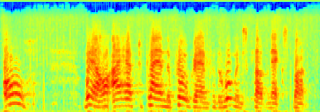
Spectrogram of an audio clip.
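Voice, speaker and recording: A woman's voice: mid-range voice, animated, moderate pace, natural voice. A woman playing a busy, contented housewife and mother in a chirpy, proper 1950s educational film style. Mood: busy, pleased. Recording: noisy 1950s film soundtrack.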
